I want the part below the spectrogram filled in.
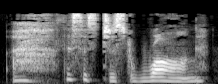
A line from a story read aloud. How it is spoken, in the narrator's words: I muttered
